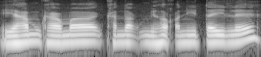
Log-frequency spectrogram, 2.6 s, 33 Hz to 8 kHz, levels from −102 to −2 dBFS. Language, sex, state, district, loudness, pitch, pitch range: Wancho, male, Arunachal Pradesh, Longding, -16 LUFS, 135 Hz, 130-140 Hz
